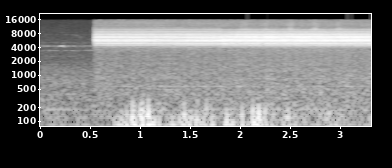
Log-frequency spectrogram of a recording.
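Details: Cicada in India: a loud, steady, high-pitched buzz switches on abruptly after half a second and holds unbroken to the end, with a faint pulsing shimmer and a few soft low thumps underneath.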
